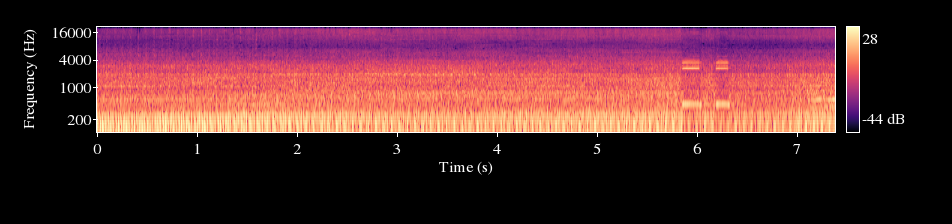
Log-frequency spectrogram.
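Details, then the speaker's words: Yanmar YM1820D compact 4x4 tractor, three-cylinder 23 hp diesel: starts right up, no smoke, even steady chug at idle with regular firing and no stumble or misfire; normal diesel idle. "you see it starts right up no smoked sounds really nice engine doesn't miss or misfire"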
